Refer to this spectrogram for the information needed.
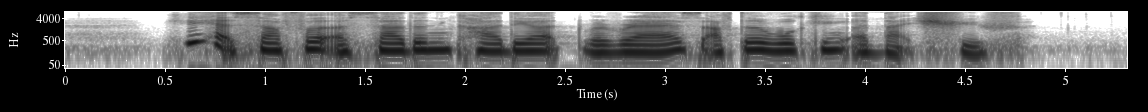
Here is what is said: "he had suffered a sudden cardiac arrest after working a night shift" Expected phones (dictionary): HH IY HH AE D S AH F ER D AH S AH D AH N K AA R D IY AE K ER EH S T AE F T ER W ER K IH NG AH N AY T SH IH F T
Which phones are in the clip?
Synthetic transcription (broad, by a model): HH IY HH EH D S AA F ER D AH S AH D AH N K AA D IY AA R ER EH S AA F T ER W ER K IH NG AH N AY T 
